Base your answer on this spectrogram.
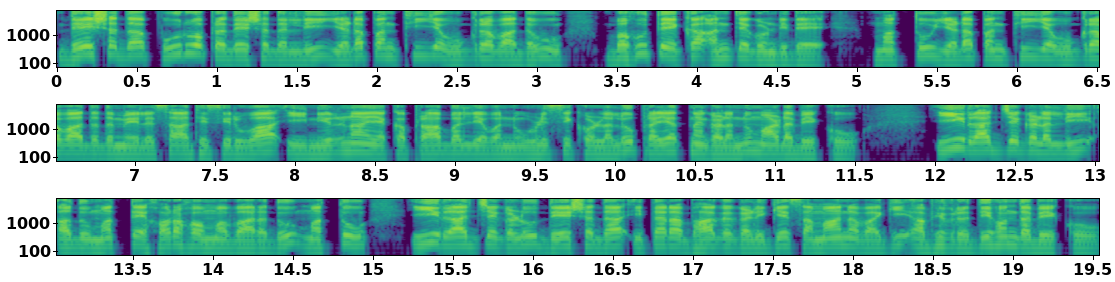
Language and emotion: Kannada, neutral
